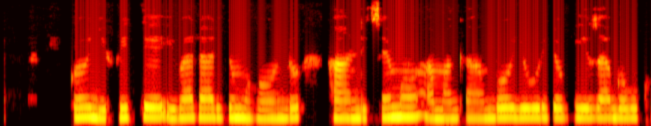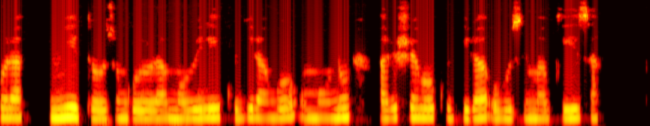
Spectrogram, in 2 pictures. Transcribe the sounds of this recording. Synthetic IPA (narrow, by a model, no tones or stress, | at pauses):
iɡo̞ɟifite̞iβaɾaɾɟumuɦuːndohaːndit͡se̞moamaɡaːmbo̞juβuɾɟo̞bɡiːzab̚ɡo̞ɡukʰo̞ɾa | imɲiːtʰo̞ːzuŋɡuɾuɾamuβiɾikuɟiɾaŋɡo̞umuːnhuaɾuʃe̞ho̞kuɟiɾauβuzimabɡiːz̥a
